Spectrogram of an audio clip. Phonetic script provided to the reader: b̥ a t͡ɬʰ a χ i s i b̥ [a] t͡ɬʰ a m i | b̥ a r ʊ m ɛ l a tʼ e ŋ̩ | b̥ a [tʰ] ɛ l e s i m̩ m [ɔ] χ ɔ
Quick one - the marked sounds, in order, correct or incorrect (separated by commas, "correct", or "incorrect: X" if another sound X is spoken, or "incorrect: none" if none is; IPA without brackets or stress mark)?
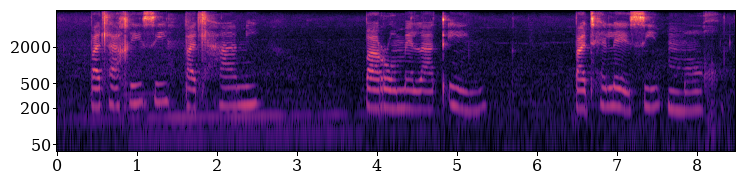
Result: correct, correct, incorrect: ɔː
